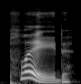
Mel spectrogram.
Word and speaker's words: played: Played ends with du.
